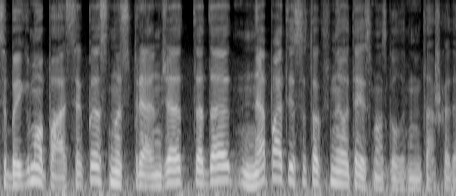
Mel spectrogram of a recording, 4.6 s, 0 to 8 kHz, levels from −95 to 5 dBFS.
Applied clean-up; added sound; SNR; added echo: none; Boat, Water vehicle; 16 dB; none.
